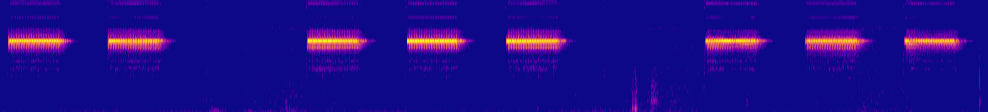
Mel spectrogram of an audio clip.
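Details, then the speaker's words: EST Genesis horn strobe fire alarm test, meant to sound like a classic Spectre alert but higher pitch: loud high-pitched blasts roughly once a second in an even on-off pattern; normal horn. "That is loud, a little bit, but... Well, I forgot to tell you guys, it's supposed to sound like a classic Spectre alert, but higher pitch."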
